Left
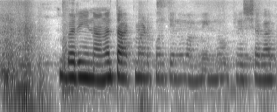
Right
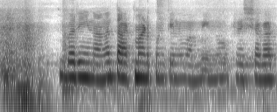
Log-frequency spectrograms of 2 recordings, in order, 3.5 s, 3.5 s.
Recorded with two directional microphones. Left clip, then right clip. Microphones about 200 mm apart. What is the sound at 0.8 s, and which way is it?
Speech, 25° left (ahead or behind).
